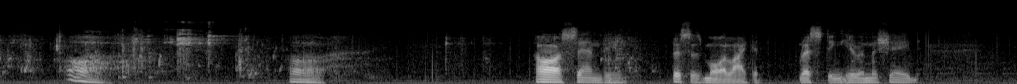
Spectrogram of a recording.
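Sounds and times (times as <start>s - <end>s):
buckets of cold water poured and splashed over neck: 0.0s - 3.0s
man gasping and groaning with relief: 0.6s - 1.3s, 2.9s - 3.7s
speech: 0.7s - 1.5s, 2.9s - 3.4s, 5.4s - 9.3s.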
